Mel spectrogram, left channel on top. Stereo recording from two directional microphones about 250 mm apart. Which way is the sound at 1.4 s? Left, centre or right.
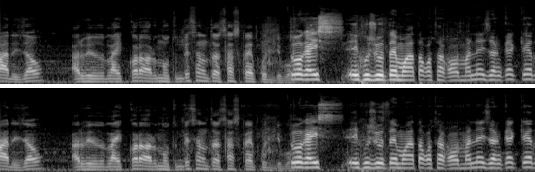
Centre.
